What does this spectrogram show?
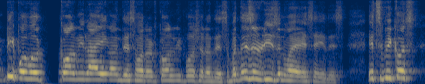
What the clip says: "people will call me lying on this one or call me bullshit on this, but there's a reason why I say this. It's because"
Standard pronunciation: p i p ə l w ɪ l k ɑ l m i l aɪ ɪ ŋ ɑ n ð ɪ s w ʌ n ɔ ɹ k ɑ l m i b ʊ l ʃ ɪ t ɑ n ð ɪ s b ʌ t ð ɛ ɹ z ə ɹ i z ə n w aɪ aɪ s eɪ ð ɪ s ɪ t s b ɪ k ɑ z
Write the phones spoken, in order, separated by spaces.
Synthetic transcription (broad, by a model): p i p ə l w ɪ l k ɑ l m i l aɪ ɪ ŋ ɑ n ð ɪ s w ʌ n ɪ l k ɑ l m i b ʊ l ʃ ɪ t ɑ n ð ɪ s b ʌ t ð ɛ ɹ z ə ɹ i z ə n w aɪ aɪ s eɪ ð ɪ s ɪ t s b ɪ k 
